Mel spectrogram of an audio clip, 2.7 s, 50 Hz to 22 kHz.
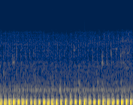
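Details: Royal Enfield Hunter 350 that would not self-start, fixed by installing a battery (charging 13-14.3 V running): steady single-cylinder idle thump at about nine pulses a second with no knocks or misses.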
